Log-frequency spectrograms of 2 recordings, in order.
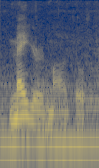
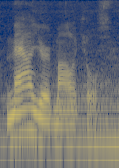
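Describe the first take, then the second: The two takes are said the same way.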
